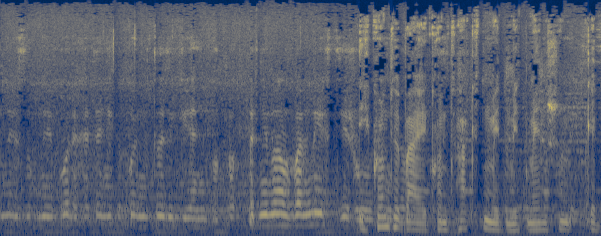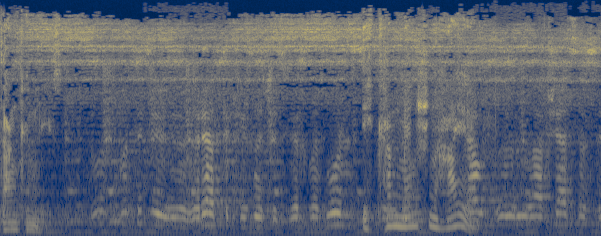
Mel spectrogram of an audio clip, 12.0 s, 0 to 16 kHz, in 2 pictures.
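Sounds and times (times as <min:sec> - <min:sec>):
steady hiss: 0:03.7 - 0:12.0.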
